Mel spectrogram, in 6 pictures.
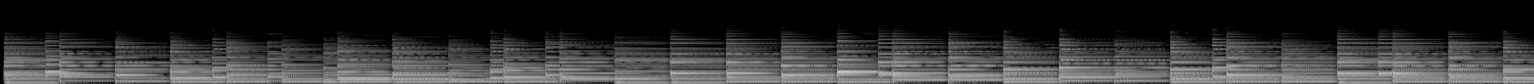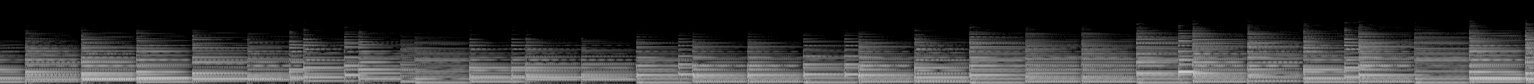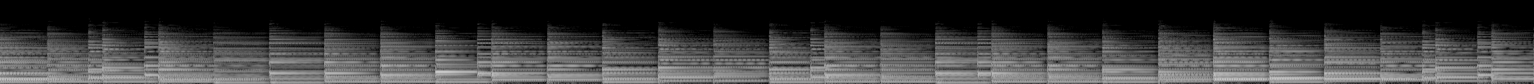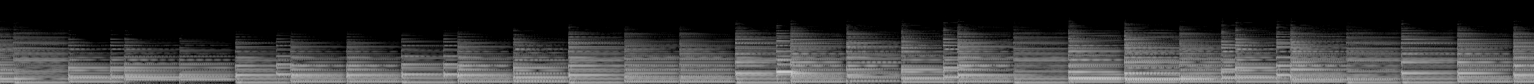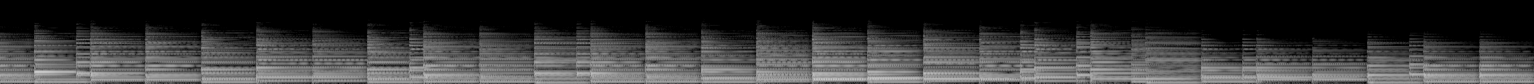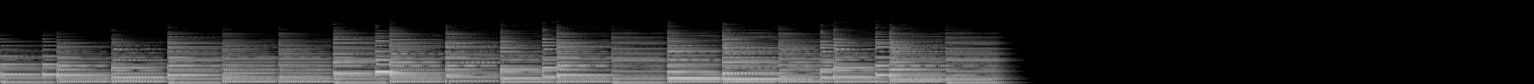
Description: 高砂高校柔道部歌（カラオケバージョン）.mp3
